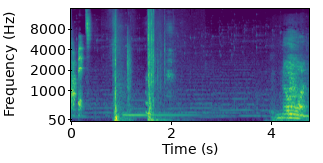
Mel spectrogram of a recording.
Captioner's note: hand thuds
